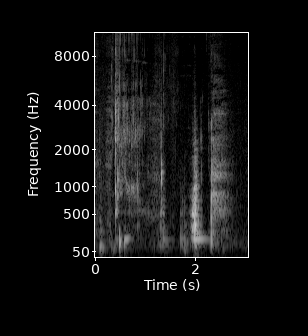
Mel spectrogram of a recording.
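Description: A drink is poured with short splashy, gurgling bursts, then a few clear swallowing sounds as someone drinks it.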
